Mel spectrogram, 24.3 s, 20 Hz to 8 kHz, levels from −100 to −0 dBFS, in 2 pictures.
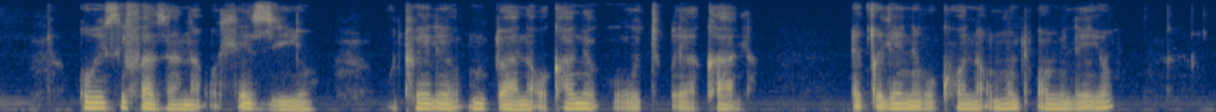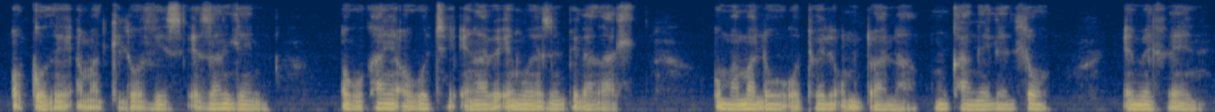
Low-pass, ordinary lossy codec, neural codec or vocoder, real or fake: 7.2 kHz; Opus, 24 kbps; none; real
